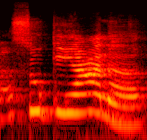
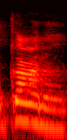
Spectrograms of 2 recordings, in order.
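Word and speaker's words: Sukihana: So we got, how you say her name? Sukiana. I was going to say Sukana.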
